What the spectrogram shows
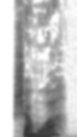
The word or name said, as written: chamois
